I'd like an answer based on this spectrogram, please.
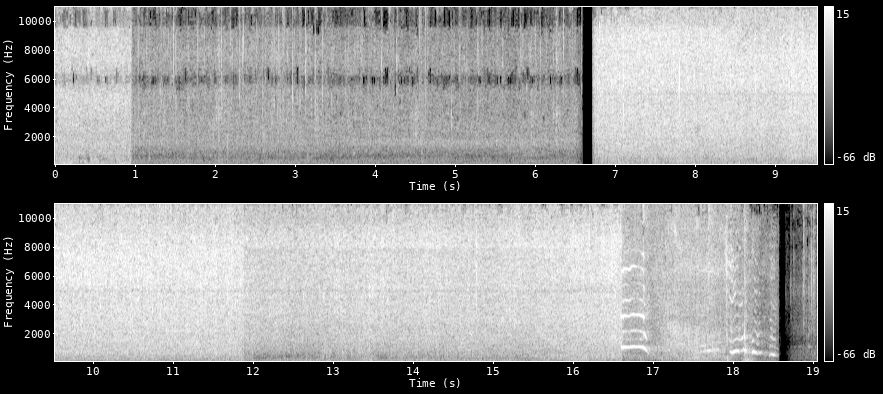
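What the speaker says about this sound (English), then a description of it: "Hail suddenly fell from the sky, scattering like small stones on rooftops, windows, and the pavement." Hail and heavy rain pound rooftops, windows and pavement during an extreme storm with strong winds in a Chinese city. A quieter stretch gives way abruptly to a loud, dense, continuous drumming that swells toward the end.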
